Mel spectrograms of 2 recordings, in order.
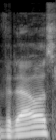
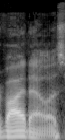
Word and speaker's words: Vidales: And then you can find me at Instagram, Letterboxd, and Twitter at Vidalis. VIDALES. Am I pronouncing it wrong? Is it Vidalis or Vidalis?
